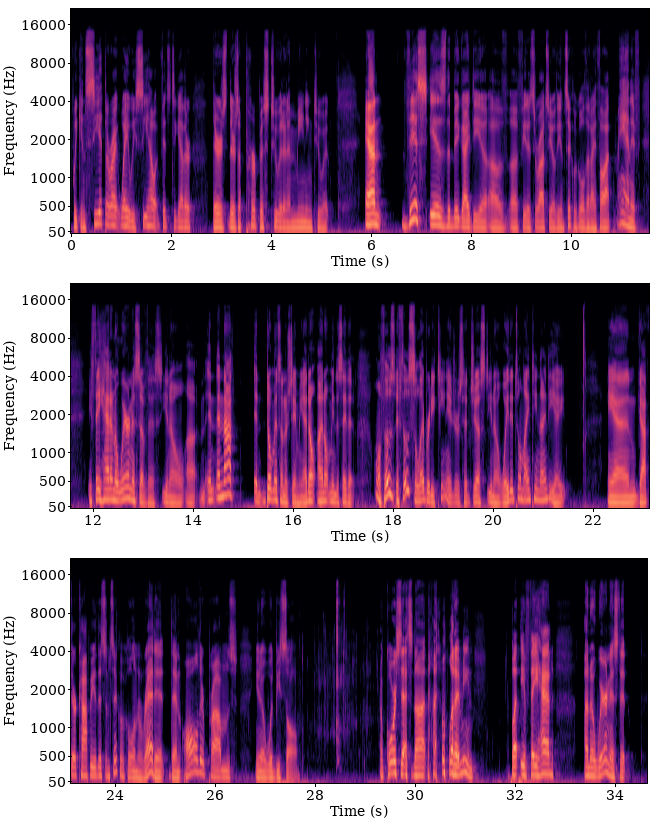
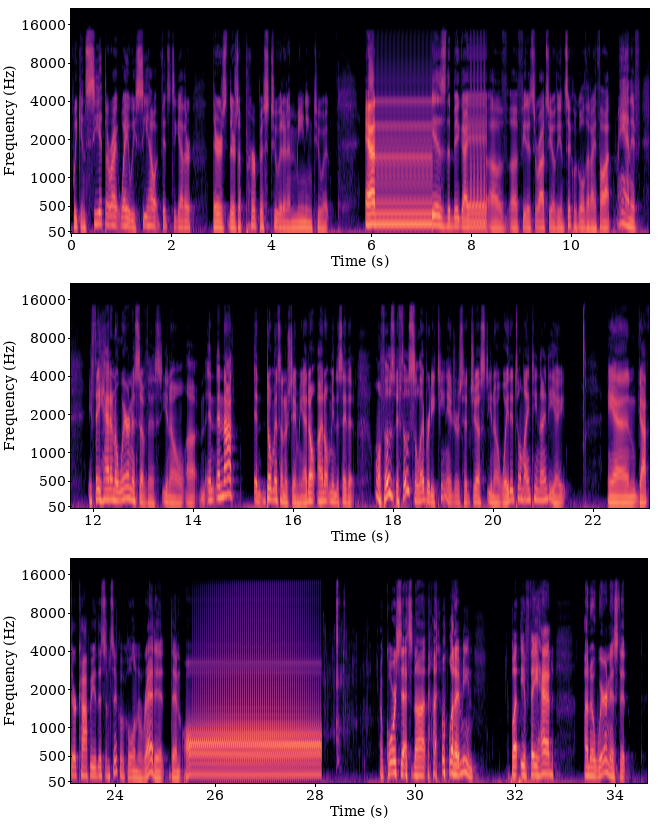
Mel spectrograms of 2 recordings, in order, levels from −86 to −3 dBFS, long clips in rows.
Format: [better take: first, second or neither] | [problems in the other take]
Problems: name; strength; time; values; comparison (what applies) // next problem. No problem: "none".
first | audio freezing; at 6 s for 1 s, at 8 s and at 26 s for 2.5 s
